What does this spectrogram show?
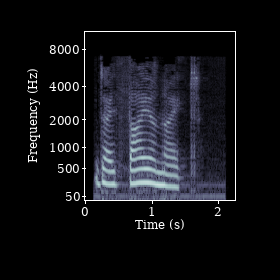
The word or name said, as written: dithionite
